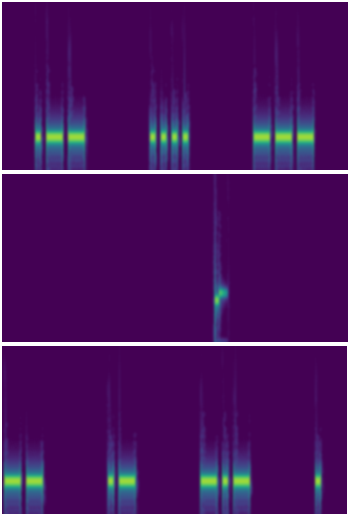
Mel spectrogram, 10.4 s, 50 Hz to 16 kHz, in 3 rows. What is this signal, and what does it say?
Morse code, heard as a keyed tone, about 22 wpm, spaced as for 10 wpm, 700 Hz. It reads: WHO MAKE
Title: 4x Character Spacing - Top 100 Words - 22wpm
